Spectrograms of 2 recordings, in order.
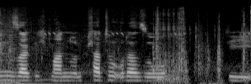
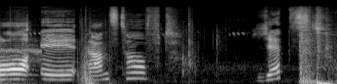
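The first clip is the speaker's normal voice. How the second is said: exasperated; 4 semitones higher, 12 dB louder, much slower than usual. Real, not acted. Sudden interruption in game.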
